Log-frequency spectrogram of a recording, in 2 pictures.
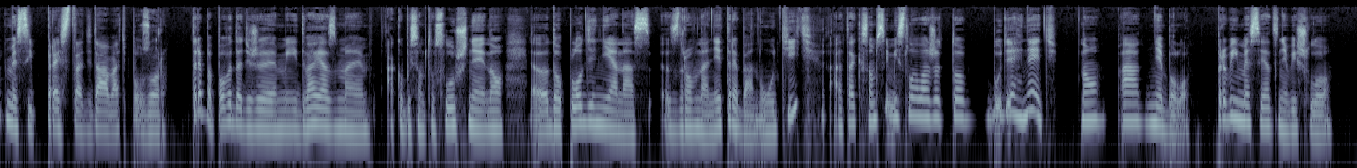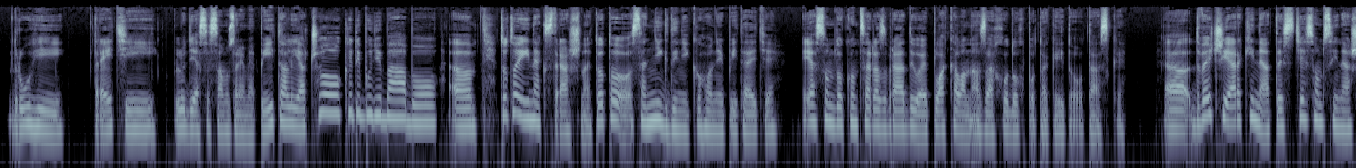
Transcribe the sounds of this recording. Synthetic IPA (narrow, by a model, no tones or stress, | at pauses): pɔɟmɛsipɾɛst̪aɟd̪aːʋacpɔ̰zɔɾ | t̪ɾɛbapɔʋɛd̪aɟʒɛmid̪ʋajazmɛʔa̰kɔbisɔmt̪ɔsluʃɲɛnɔd̪ɔplɔɟɛɲɪanaːzzɾɔʊnaɲɛt̪ɾɛbanuːcica̰t̪aksɔmsimislɛlaʒɛt̪ɔbuɟɛɦɲɛc | nɔaɲɛbɔ̰lɔ̰pr̩ʋiːmɛsɪad͡zɲɛʋiʃlɔ | d̪ɾuɦiː | t̪ɾʔɛcʰiːʎuɟɪasasamɔzɾɛjmɛpiːt̪aliat͡ʃɔkɛd̪ibuɟɛbaːbɔt̪ɔt̪ɔjɛinakst̪ɾʔaʃnɛ̰ːt̪ɔt̪ɔsaɲiɡd̪iɲikɔɦɔɲɛpiːt̪ajcɛ | jasɔmd̪ɔkɔnt͡saɾazvɾʔaːd̪iuajplakalana̰zaːxɔd̪ɔxpɔt̪akɛjt̪ɔ̰ɔ̰t̪a̰ːskɛ | d̪ʋɛt͡ʃɪaɾkinat̪ɛscɛsɔmsina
